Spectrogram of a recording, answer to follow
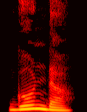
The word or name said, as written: ಗೊಂಡ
